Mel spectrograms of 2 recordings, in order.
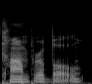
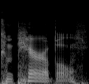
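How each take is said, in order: First: The stress is on the first syllable. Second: The stress is on the second syllable. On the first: The speaker calls it right. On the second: The speaker calls it wrong.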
